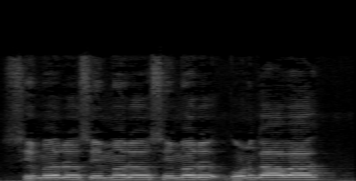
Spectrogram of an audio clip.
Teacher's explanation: ਤੀਸਰੇ ਸਿਮਰ ਪਦ ਤੇ ਠਮਕ ਹੈ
